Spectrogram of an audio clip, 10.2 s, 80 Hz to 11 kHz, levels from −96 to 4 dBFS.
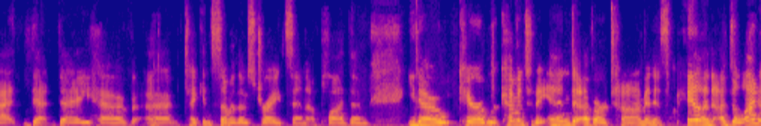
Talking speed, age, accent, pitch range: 165 wpm, 50-69, American, 230-275 Hz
